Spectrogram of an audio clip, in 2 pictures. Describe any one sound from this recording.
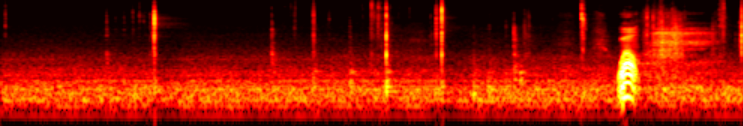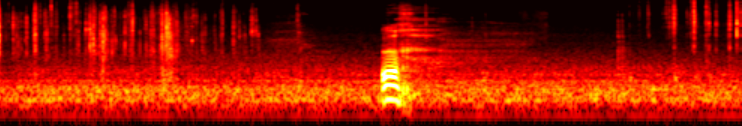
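Fingernails and a small tool tap and scrape on glass.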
